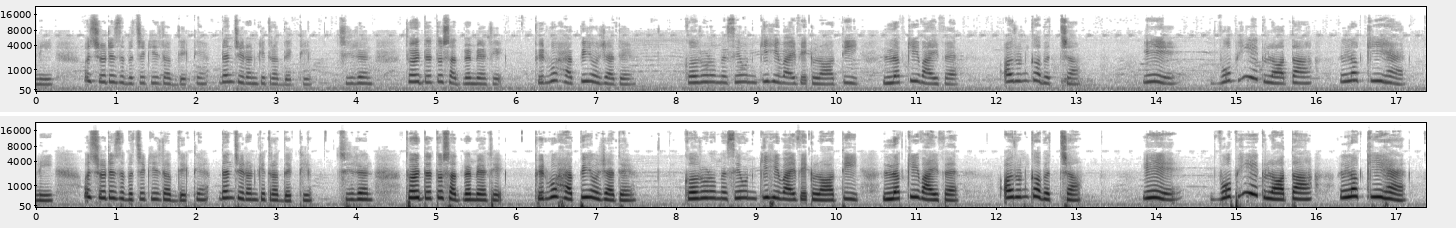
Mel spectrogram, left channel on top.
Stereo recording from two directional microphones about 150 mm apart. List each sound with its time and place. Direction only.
0.0 s speech: 40° right (ahead or behind)
4.6 s speech: 45° right (ahead or behind)
5.2 s speech: 30° right (ahead or behind)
